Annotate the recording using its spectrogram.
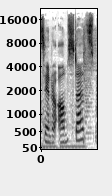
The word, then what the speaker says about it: Sandra Amstutz: All of my social media handles are at Sandra Amstutz.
